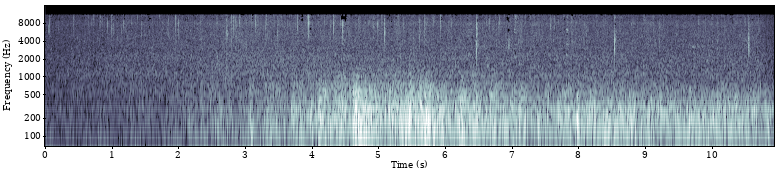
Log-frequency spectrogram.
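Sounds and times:
steady rain hissing and pattering in a thunderstorm: 0.0s - 10.9s
deep rolling thunder rumbling low: 2.6s - 10.9s.

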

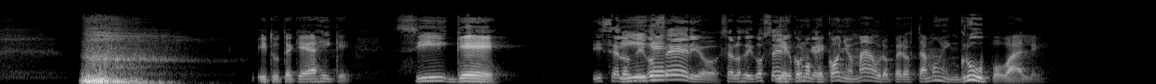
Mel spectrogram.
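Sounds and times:
person imitating heavy exhausted breathing: 0.8s - 2.1s
speech: 2.6s - 5.1s, 5.9s - 10.5s.

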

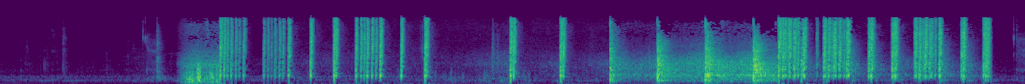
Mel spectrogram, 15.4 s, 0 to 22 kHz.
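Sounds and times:
Holy Week procession band drums: 3.3s - 6.5s, 7.3s - 14.9s.

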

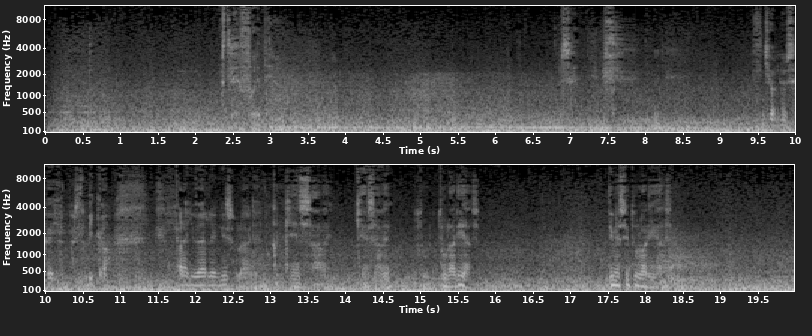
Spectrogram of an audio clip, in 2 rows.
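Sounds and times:
hearse driving slowly along a road heard from inside: 0.0s - 19.9s
speech: 10.0s - 11.2s, 11.8s - 15.9s, 17.5s - 18.6s.

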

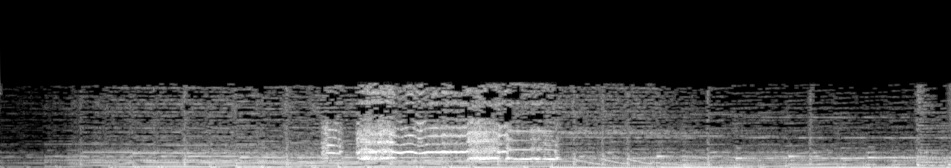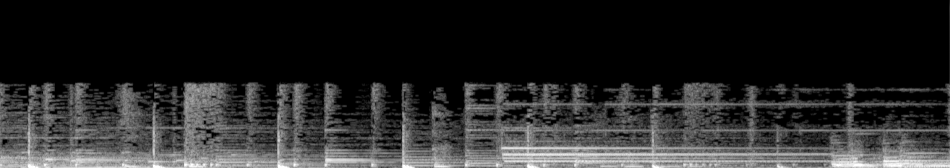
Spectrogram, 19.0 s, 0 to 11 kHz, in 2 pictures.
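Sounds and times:
steady musical backing: 0.0s - 19.0s
rooster crowing: 3.2s - 5.6s.

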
